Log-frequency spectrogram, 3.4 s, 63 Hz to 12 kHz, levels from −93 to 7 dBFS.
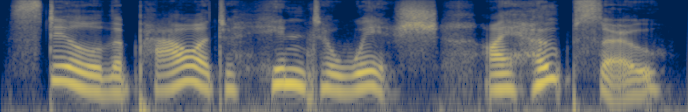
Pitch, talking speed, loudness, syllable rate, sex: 195 Hz, 175 wpm, -18 LUFS, 3.6 syllables/s, female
